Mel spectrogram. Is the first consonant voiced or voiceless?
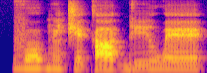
voiced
